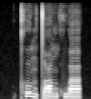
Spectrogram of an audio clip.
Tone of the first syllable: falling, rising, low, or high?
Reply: falling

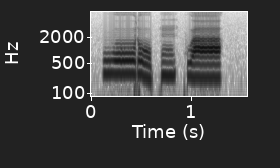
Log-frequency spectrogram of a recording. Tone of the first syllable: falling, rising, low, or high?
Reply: high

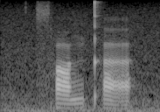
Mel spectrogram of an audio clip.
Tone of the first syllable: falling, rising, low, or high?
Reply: rising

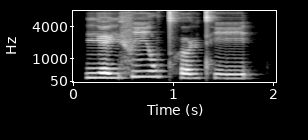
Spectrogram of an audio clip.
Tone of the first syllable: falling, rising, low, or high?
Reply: low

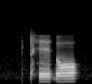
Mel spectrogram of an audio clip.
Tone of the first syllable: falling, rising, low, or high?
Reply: low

